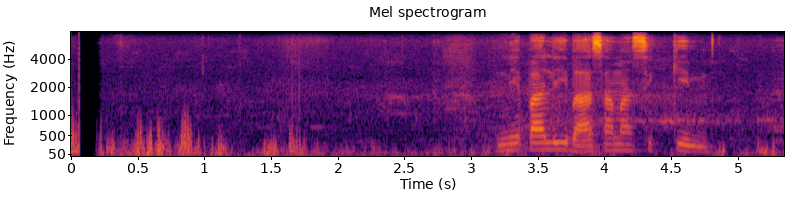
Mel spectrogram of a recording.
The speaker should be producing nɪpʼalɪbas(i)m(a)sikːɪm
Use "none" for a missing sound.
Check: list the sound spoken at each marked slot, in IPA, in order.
a, a

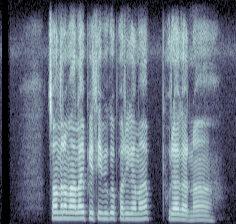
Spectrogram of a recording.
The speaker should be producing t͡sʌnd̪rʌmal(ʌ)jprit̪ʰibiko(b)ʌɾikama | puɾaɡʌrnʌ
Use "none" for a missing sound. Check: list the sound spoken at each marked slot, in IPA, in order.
a, p

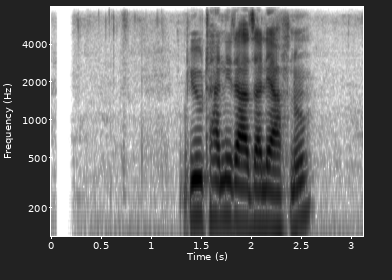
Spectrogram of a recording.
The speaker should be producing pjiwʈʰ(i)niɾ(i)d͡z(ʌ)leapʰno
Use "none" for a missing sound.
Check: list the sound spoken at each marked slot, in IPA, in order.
a, a, a

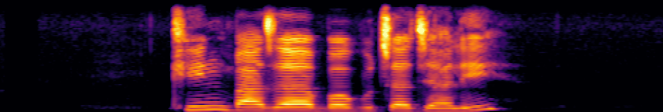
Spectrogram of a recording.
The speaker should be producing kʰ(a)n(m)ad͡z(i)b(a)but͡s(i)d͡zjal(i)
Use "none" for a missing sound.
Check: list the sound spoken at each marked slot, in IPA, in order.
i, b, a, ʌ, a, i

